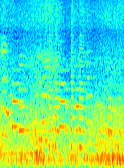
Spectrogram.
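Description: Engines of a line of cars climbing past, a steady low hum, with people's voices over it.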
